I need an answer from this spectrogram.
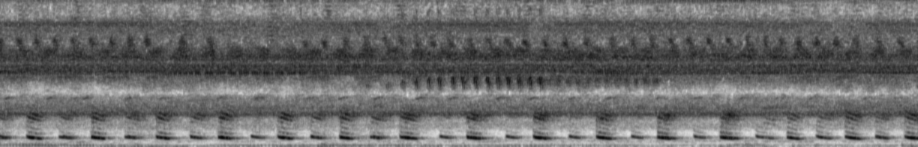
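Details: Rain-night frog chorus from a village in December: rhythmic, clipped croaks roughly every second, regular and overlapping, over a constant faint high-pitched insect drone.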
